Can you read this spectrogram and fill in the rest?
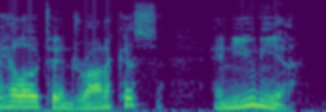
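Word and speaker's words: Junia: hello to andronicus and yunia you may want to pronounce that j like a j and so the y sound the greek has the y sound unia my relatives and fellow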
